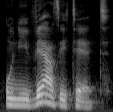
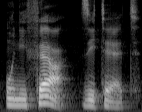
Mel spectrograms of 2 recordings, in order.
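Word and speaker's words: Universität: متعلم اللغه الالمانيه الجدد هي تنطق اوني فيزيت وليس افع زيت لان حرف الفاو ينطق ف ف وهذا صحيح لكن هذه الكلمه هي كلمه دخيله لذلك ينطق الحرف كما هو الاصليه ايونيون والان لننتقل مباشره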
